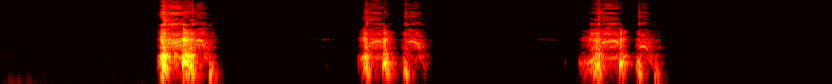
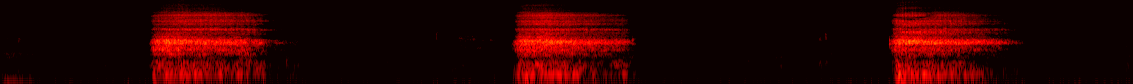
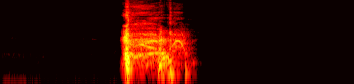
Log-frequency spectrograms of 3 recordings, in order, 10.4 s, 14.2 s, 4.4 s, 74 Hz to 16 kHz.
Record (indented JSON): {
  "three_cough_length": "10.4 s",
  "three_cough_amplitude": 32766,
  "three_cough_signal_mean_std_ratio": 0.24,
  "exhalation_length": "14.2 s",
  "exhalation_amplitude": 2679,
  "exhalation_signal_mean_std_ratio": 0.45,
  "cough_length": "4.4 s",
  "cough_amplitude": 32768,
  "cough_signal_mean_std_ratio": 0.27,
  "survey_phase": "beta (2021-08-13 to 2022-03-07)",
  "age": "65+",
  "gender": "Male",
  "wearing_mask": "No",
  "symptom_cough_any": true,
  "symptom_runny_or_blocked_nose": true,
  "symptom_onset": "12 days",
  "smoker_status": "Never smoked",
  "respiratory_condition_asthma": false,
  "respiratory_condition_other": false,
  "recruitment_source": "REACT",
  "submission_delay": "3 days",
  "covid_test_result": "Negative",
  "covid_test_method": "RT-qPCR",
  "influenza_a_test_result": "Negative",
  "influenza_b_test_result": "Negative"
}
